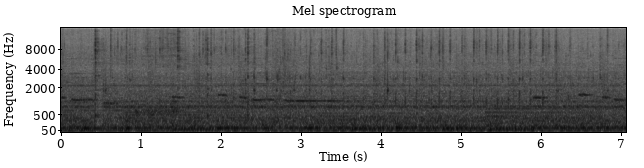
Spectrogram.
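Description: Background music with a steady bass line and short melodic notes. Light clicks and scrapes of utensils against a pot run through it as miso is stirred into soup.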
